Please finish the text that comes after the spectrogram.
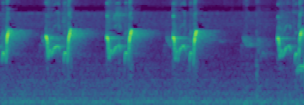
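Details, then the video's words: Trotol or paot prinia, a long-singing bird used to lure and train cage birds, giving loud paired high chirps, each pair about every half second, with a brief gap before the last. "Prenjak Trotol/Paot Gacor Panjang"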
